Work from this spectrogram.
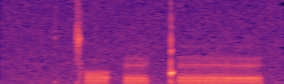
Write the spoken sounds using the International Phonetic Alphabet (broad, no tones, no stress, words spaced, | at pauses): ǀɒʔæǃæ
